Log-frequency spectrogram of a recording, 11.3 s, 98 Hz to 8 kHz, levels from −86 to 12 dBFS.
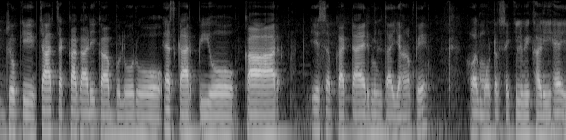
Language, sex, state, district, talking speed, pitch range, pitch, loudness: Hindi, male, Bihar, Jamui, 110 wpm, 105-115 Hz, 110 Hz, -20 LUFS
